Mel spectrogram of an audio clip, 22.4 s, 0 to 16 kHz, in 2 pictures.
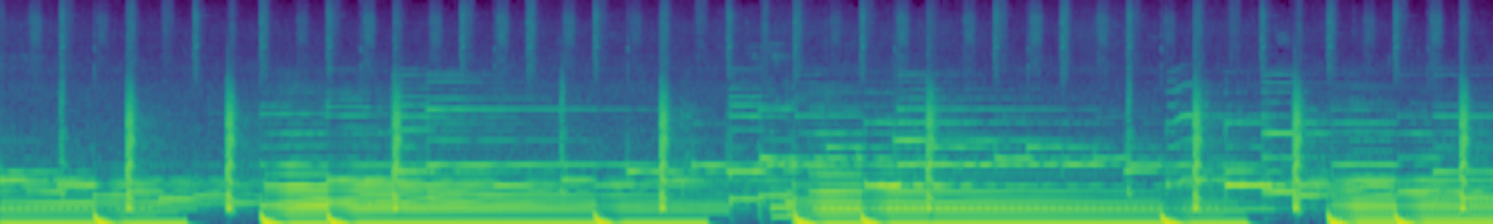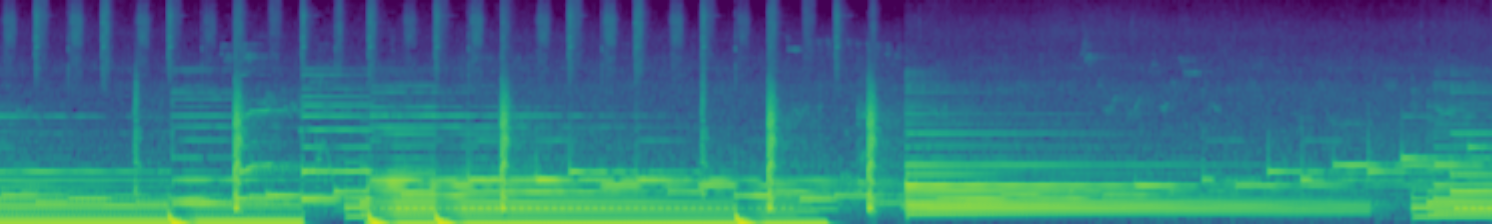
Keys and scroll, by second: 5.8 F3, 7.6 ctrl+e.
